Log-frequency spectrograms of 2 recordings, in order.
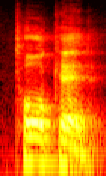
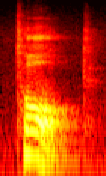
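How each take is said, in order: First: The ending is not a plain t sound. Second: The ending is a plain t sound. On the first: The speaker calls it wrong. "This is incorrect" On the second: The speaker calls it right. "We pronounce the ed as a t sound"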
